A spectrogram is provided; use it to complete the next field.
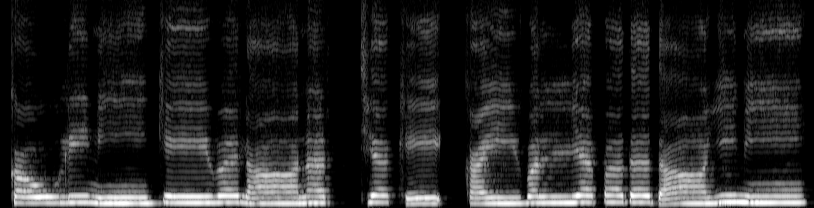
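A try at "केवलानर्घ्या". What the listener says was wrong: This is Kevala Narghya. It is Gha.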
